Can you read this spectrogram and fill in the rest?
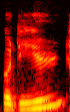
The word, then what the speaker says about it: Bourdieu: Well, actually, Pierre Bourdieu, B-O-U-R-D-I-E-U, Bourdieu.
